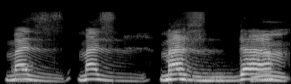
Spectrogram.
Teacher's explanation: Suaranya, nafasnya jahar, nggak boleh hamas.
